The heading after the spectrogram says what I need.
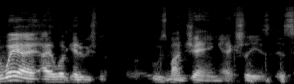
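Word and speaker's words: Ousmane Dieng: Uh but the way I I look at Usuzman Jeng actually is how it's pronounced is is lottery ticket and a little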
